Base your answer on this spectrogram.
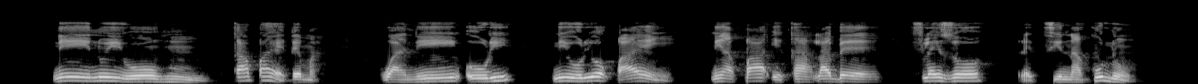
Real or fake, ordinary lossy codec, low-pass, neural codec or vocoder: real; none; 7.2 kHz; none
